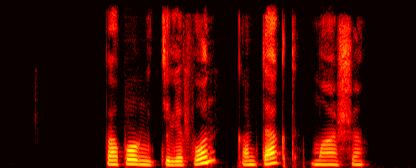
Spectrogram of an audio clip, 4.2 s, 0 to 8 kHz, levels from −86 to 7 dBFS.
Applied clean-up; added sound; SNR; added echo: neural mask model DeepFilterNet 3.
